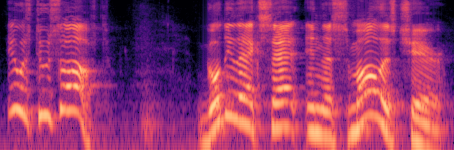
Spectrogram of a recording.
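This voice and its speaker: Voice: medium pitch, fairly bright tone. A storyteller in a rambling grandpa style, reading to children with folksy asides and questions. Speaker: children's story show host.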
